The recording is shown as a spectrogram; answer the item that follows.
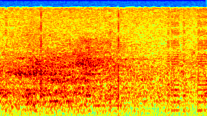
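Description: Faint steady buzzing hum and hiss: background noise of an amplified hall, with no words.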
